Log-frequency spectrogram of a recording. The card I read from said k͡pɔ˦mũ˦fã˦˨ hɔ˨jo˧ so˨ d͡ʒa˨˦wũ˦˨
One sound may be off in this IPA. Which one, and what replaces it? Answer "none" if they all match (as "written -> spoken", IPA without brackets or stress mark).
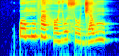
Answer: none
